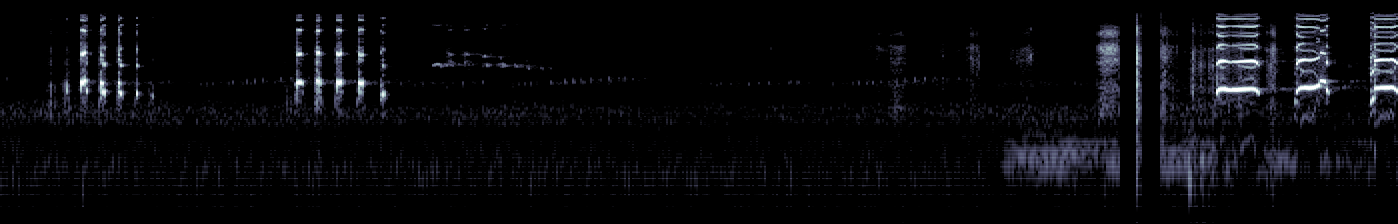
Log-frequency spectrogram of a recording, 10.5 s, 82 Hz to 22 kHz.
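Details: Female bald eagle on her Berry College nest, disturbed at night around 10:10 pm on 15 February 2023, calling until her mate arrives: two bursts of high, staccato chittering notes, a quiet droning stretch, then loud tonal whistled notes near the end.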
